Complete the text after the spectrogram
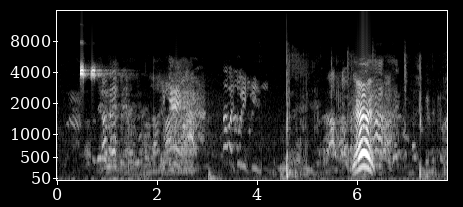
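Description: Players shout loudly across an open field.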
